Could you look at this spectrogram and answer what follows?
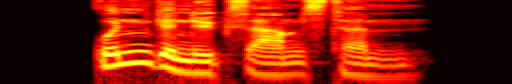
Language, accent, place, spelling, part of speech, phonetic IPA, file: German, Germany, Berlin, ungenügsamstem, adjective, [ˈʊnɡəˌnyːkzaːmstəm], De-ungenügsamstem.ogg
- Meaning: strong dative masculine/neuter singular superlative degree of ungenügsam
